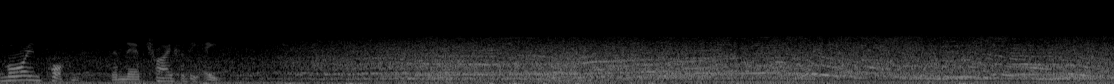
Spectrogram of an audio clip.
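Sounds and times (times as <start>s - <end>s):
speech: 0.0s - 2.4s
Formula One race cars roaring at the Monza Grand Prix: 2.2s - 11.1s.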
